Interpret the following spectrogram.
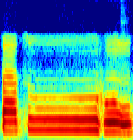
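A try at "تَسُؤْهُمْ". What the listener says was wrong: না তাসুহুম হামজা তাসুহুম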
